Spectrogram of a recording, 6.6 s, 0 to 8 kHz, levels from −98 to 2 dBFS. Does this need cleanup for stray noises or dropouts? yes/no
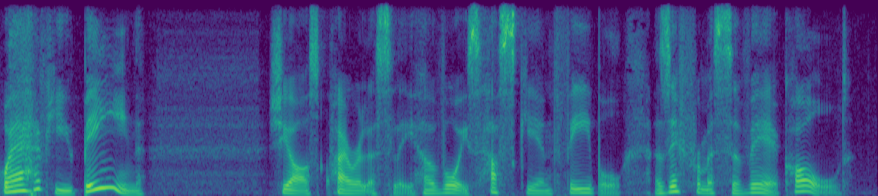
no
